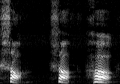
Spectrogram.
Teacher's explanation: अघोष मतलब इनके उच्चारण में स्वर तंत्रियों में कोई कंपन नहीं होती है, और ये महाप्राण होते हैं। महाप्राण मतलब इनके बोलने में ज्यादा हवा निकलती है।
